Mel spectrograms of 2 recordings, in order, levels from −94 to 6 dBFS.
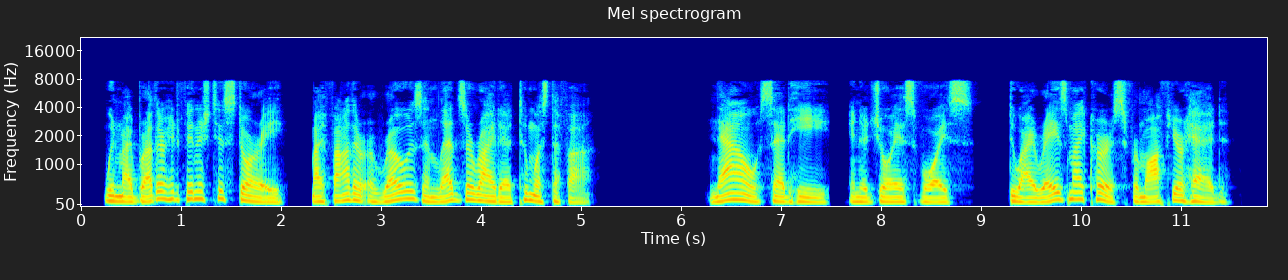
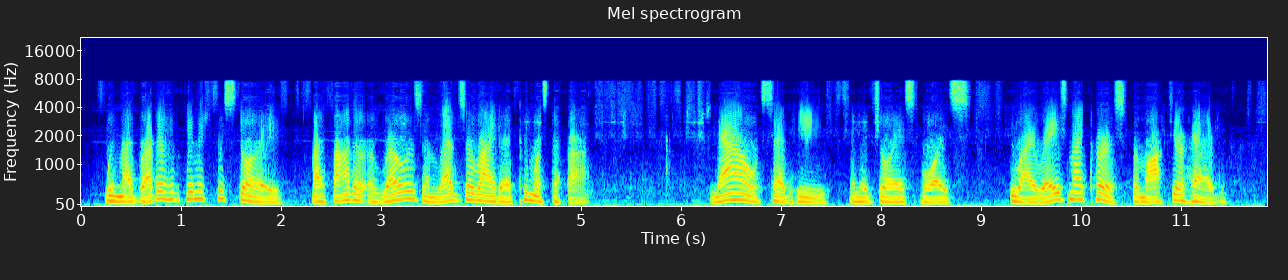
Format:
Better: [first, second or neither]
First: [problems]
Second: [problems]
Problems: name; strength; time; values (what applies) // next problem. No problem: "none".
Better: first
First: none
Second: noise reduction (neural separator model SepFormer DNS4)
